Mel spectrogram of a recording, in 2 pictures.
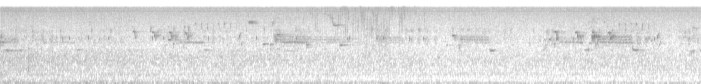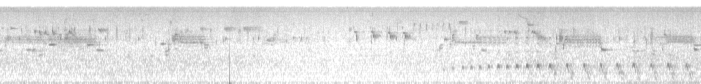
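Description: Faint birdsong around a marsh pond: short, high song phrases repeating every couple of seconds over a low wind-like rumble. One sharp click about two-thirds of the way through, and near the end a fast run of lower repeated calls.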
